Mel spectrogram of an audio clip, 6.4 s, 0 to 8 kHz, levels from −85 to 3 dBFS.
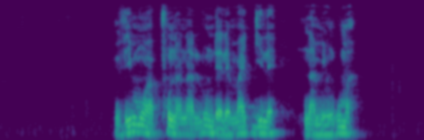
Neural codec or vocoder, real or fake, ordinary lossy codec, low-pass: none; real; MP3, 64 kbps; 7.2 kHz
